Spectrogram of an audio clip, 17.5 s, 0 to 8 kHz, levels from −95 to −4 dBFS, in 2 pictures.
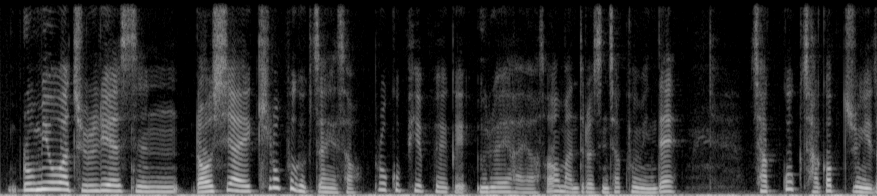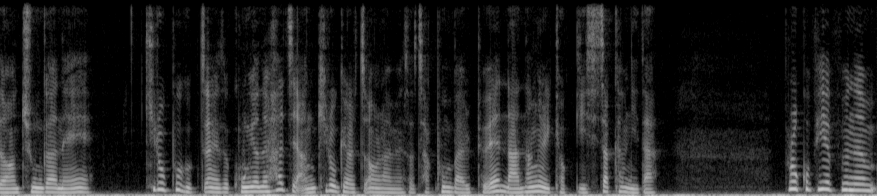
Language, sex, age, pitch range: Korean, female, 20-39, 170-230 Hz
